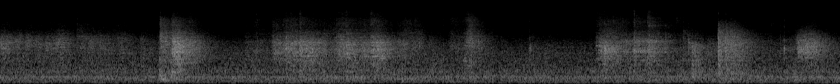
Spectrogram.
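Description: Scattered soft scrapes and rustles of hands at work on a table: knives spreading frosting on plates and plastic packets being handled, a few short noises spread over several seconds.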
